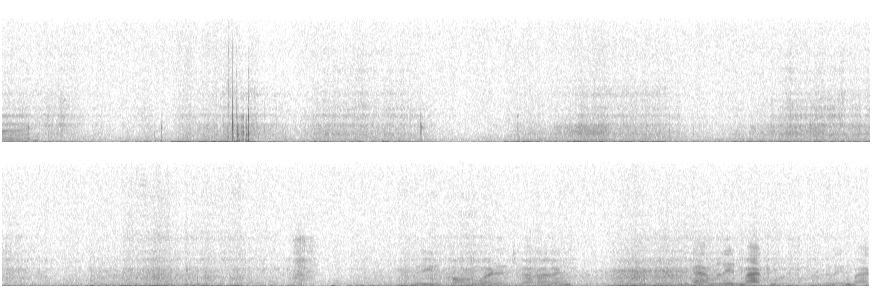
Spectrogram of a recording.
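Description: Wind rushes and buffets loudly against the microphone.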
